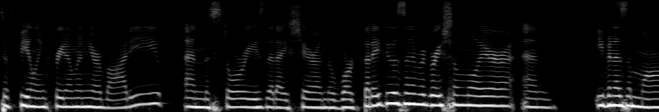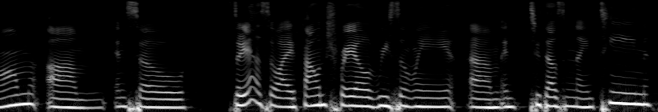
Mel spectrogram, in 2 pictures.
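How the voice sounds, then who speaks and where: A woman's voice: on the low side, normal speed, warm tone, smooth, no echo. A woman from Colombia, reflecting on her own story as an interview guest. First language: Spanish. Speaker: guest, runner and immigration lawyer. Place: live event stage.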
